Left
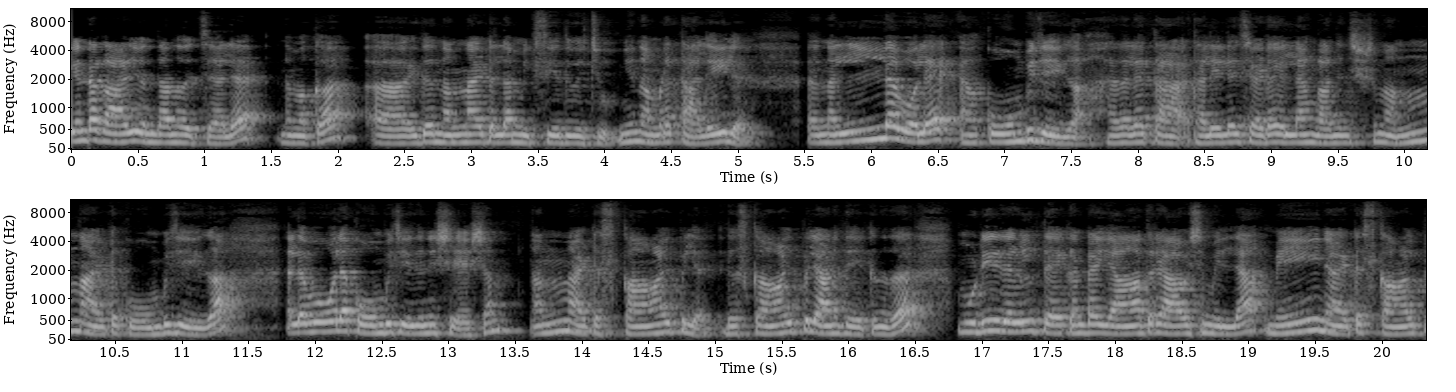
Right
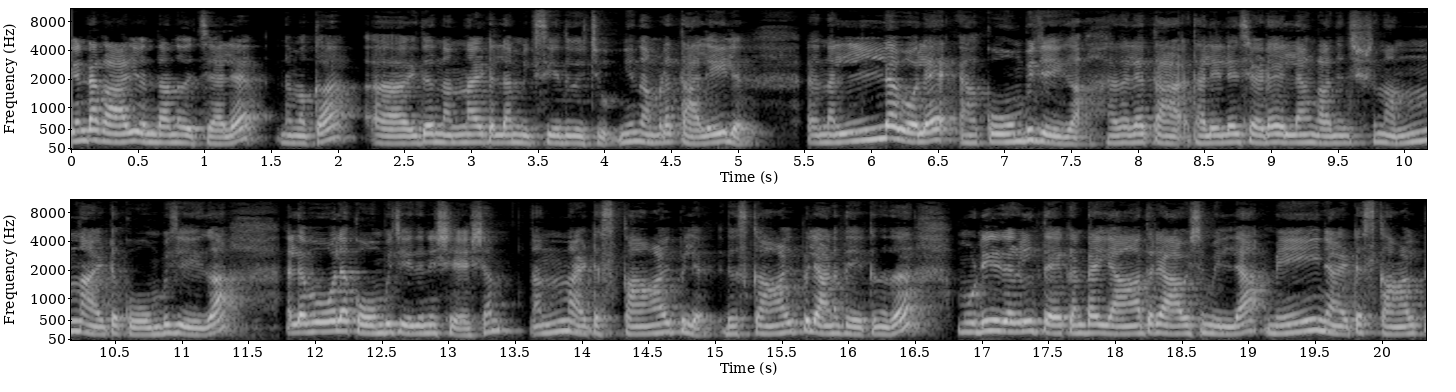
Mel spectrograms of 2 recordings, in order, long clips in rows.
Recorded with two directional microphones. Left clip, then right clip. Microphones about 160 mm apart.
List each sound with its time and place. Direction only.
0.0 s speech: 35° right (ahead or behind)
